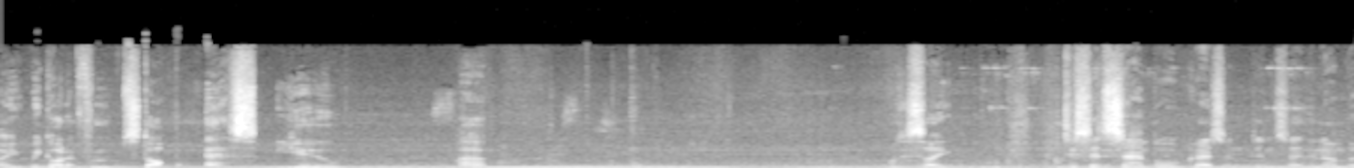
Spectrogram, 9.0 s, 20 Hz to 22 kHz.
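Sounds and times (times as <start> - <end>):
city bus engine drone and rumble heard from inside: 0.0 - 9.0
speech: 0.1 - 3.9, 5.9 - 9.0.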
